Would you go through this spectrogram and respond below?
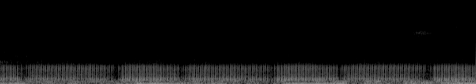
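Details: Purring of a baby kitten: a close, low buzzing rumble pulsing in strokes just under a second long, with clear brief breaks between inhale and exhale and no other sounds.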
